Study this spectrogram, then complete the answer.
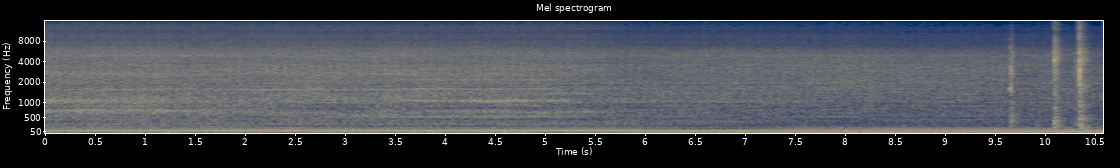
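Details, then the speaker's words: Austin Allegro petrol engine idling smoothly with a steady, even beat after fitting new HT leads; before, a sparking king lead caused misfiring, juddering and audible spark ticking. "that's better she's running smooth see with the spark coming off of that ht lead she was almost sort of misfiring sort of juddering and you could hear the spark ticking so that is a relief to hear a nice smooth happy peggy"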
